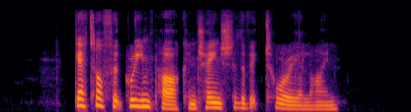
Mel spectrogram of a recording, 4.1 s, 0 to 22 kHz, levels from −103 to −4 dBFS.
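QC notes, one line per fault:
Throughout, Speex codec: the encoder's bit budget, consistent with a mid-rate setting near 22 kbps, starves the excitation, making speech hoarse and noisy, with hissy highs and nothing above 15.3 kHz.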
